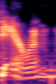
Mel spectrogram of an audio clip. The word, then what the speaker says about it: Deron: It is Deron, The way it's spelled, it's not Deron. – Darren Williams.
